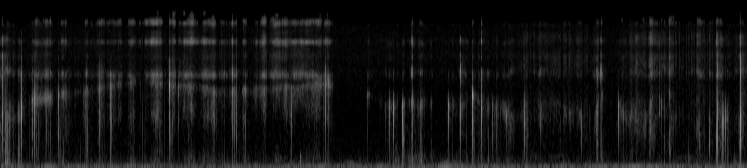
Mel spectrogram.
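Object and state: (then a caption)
Small plastic jar lid tapped and scratched. Fingertips and nails rapidly tap and scratch the white plastic screw lid of a small, hollow, clear plastic cosmetic jar with a few small items inside. The result is a quiet, steady stream of crisp, bright clicks and scratchy rustles, with a faint high hiss through roughly the first half that then drops away.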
